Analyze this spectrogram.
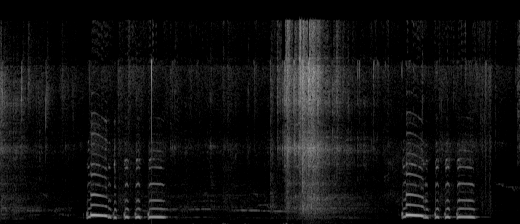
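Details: Bangkok-type zebra dove song, two phrases about four seconds apart, each a falling opening note, a rapid series of short rhythmic coo pulses and a final longer note; soft scuffing noises between phrases.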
